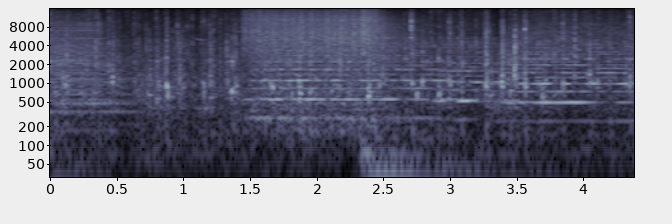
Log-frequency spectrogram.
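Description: Background music with held tones, over the clip-clop of horses' hooves as a pair of horses pulls a carriage.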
